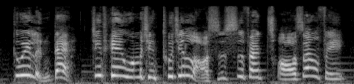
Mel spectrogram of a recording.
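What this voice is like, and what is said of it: Flat voice, Jiangzhe Yangzhou accent. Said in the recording (Chinese): “他是个扁扁的声音，我就加了一点江浙扬州那边的口音”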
